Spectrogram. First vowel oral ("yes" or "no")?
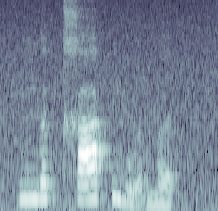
yes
